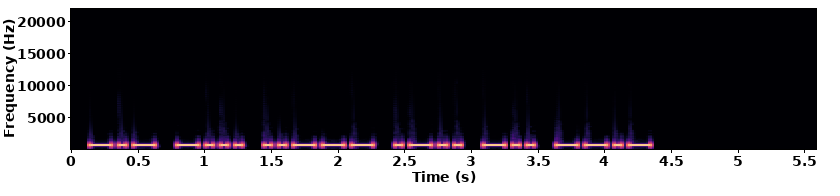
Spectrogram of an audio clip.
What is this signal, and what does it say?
Morse code, heard as a keyed tone, about 22 wpm, 700 Hz. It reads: KB2LDQ
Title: USA Callsign DE Callsign - 6 Characters - 22wpm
